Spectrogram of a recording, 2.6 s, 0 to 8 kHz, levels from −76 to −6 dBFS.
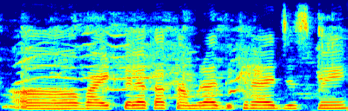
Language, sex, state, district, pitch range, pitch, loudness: Hindi, female, Maharashtra, Gondia, 210-225 Hz, 220 Hz, -15 LUFS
